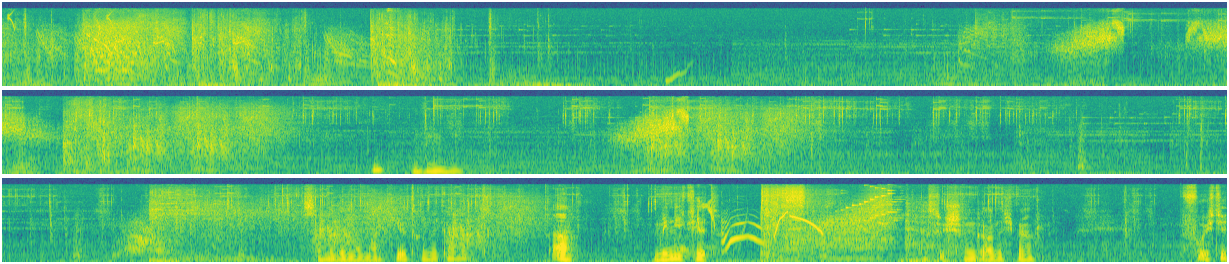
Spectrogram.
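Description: Lightsabers swing and hum with electric buzzing strokes.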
